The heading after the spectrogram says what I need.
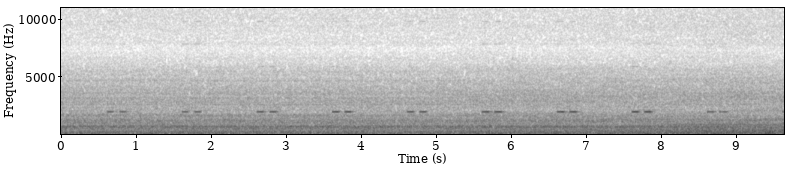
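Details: GE microwave from June 2011, used for 11 years: short high beep repeating about once a second over a low room hum at the normal end of a kitchen timer or time cook cycle.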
